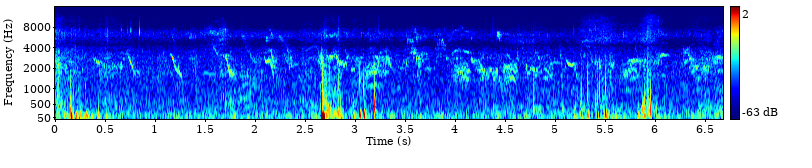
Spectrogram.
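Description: Birds chirping in many short, quick calls, with a few sharp knocks: a loud one under three seconds in, followed by a couple more, and another cluster a little past five seconds.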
